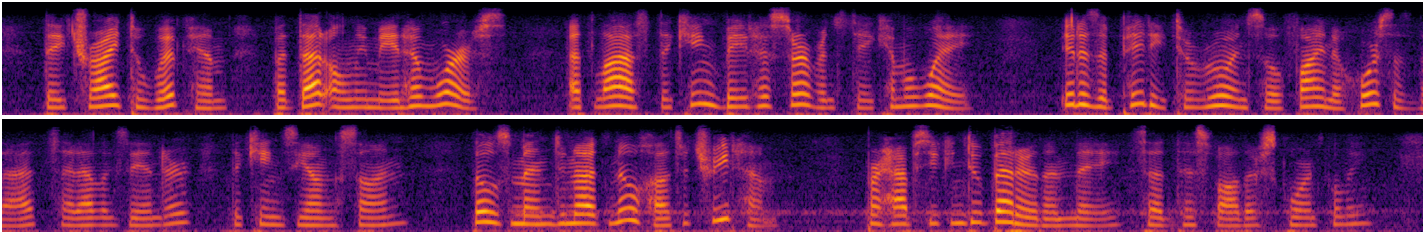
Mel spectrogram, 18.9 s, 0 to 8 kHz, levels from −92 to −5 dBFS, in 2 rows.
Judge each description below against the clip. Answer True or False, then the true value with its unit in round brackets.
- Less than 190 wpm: False (200 wpm)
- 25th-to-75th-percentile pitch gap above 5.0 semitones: False (4.1 semitones)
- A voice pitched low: False (220 Hz)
